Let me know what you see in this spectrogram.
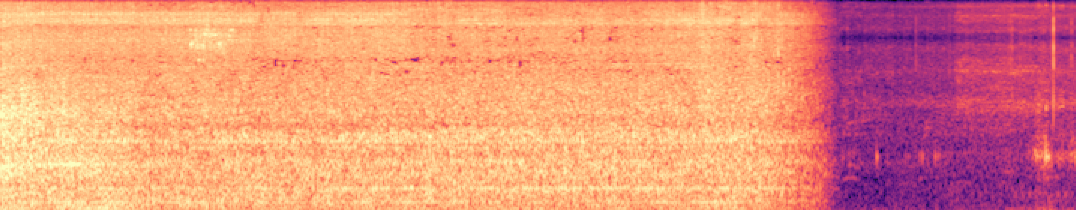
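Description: Stingray in-situ net cleaner running on its automatic cycle: steady machine noise with a faint low hum, fading out about seven seconds in.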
